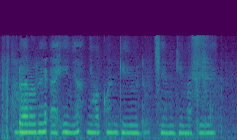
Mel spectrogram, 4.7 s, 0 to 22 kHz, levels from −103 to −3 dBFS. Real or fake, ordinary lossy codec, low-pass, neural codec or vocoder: fake; AAC, 24 kbps; 19.8 kHz; autoencoder, 48 kHz, 32 numbers a frame, DAC-VAE, trained on Japanese speech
